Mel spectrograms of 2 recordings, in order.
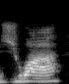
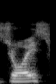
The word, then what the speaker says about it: Jois: uh actually you know i was pronouncing your name joi because and then i finally got that it's joyce from you um and uh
